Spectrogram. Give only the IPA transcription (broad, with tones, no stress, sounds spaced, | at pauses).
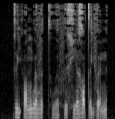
k ɨ˧ j ʔ ɔ˨˦ ŋ u˧ ə̯ v ə˦˥ t̚ t̪ʰ ṳ˨˩ ə̯ f ɨ˧ x i˨˦ ə̯ ɣ ɔ̰˧˨ t̪ ə̰˧˨ j v ə̰˧˥ n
